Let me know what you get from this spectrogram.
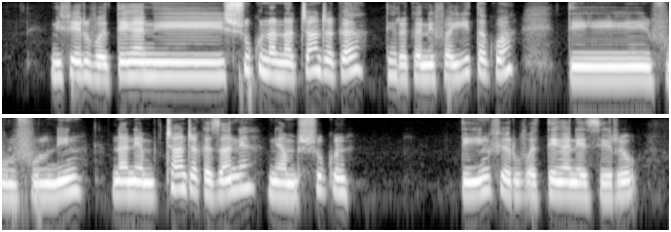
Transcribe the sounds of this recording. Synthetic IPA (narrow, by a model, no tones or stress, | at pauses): nifeɾuvət̪eŋəniʃukunənaʈ͡ʂaɳɖ͡ʐakəd̪̥eeɾakənefait̪akuad̪̥e | v̥uluv̥uluniɲi̥ | nanamiʈ͡ʂaɳɖ͡ʐakəzananiamiʃukunə̥ | d̪̥eiɲifeɾuvət̪eŋanaziɾew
